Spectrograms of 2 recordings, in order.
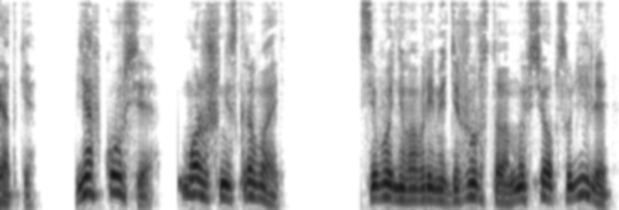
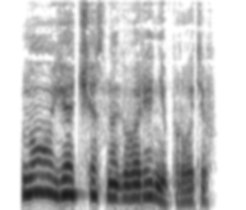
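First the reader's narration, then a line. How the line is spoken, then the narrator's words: Heavy sigh. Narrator (Russian): тяжело вздохнула Лиза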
